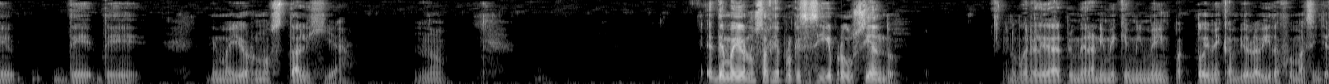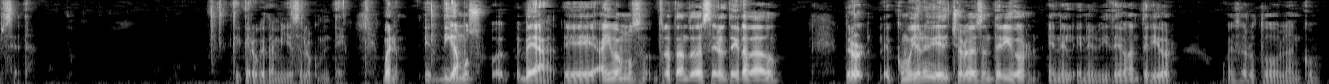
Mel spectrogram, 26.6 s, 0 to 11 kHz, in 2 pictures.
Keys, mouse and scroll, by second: 3.6-7.4 drag, 10.3-11.3 middle drag, 11.7-13.9 drag, 14.4-15.7 drag, 16.7-17.9 shift+middle drag, 18.1-22.8 shift+middle drag, 22.8 shift+click, 24.4 click, 25.9 click.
